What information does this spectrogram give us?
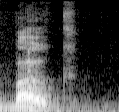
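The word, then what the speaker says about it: Boek: Boak, B-O-E-K. That's Polk County pronunciation. All right. So I'm gonna go with that is subject to modification by someone who may have a different interpretation being the family, but we call him Boak.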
